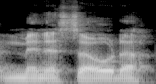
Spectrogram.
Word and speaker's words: Minnesota: how to pronounce because I was pronouncing it sota when it's actually soda. Soda. So it's like a miniature fridge. Take minus the fridge and add a soda in there. Minnesota.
